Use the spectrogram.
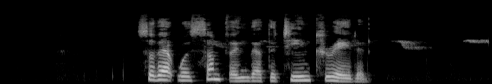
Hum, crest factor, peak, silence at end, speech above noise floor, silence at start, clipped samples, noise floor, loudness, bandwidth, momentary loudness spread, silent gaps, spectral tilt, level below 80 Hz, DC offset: none; 22 dB; -4 dBFS; 0.05 s; 44 dB; 1.4 s; under 0.1%; -66 dBFS; -23 LUFS; 11.5 kHz; 21 LU; none; -4 dB/octave; -76 dBFS; under 0.1%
